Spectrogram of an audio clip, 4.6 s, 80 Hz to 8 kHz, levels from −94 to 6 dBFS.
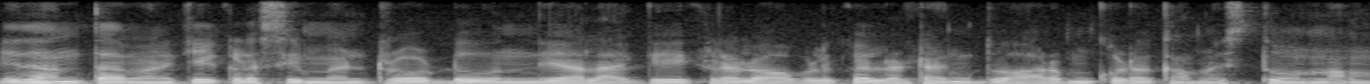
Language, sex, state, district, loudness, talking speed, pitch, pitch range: Telugu, female, Andhra Pradesh, Krishna, -16 LUFS, 185 wpm, 160 Hz, 155-165 Hz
